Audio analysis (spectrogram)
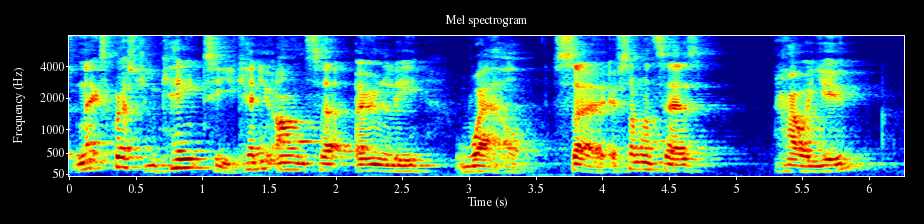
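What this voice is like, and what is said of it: Southern English RP accent. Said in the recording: “my accent is a very typical Southern English accent ... the British accent I am speaking with is the most sort of normal, common one to hear ... My accent is called RP, and this means received pronunciation”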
